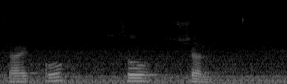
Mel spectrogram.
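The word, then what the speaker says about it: psychosocial: Listen to pronunciation S वाई साइको, ठीक है, साइकोसोशल.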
